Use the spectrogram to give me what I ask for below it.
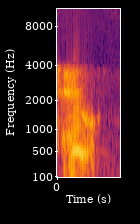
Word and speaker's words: harem: Yeah, well, that's where it originates from, but it's pronounced harem.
